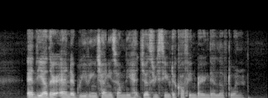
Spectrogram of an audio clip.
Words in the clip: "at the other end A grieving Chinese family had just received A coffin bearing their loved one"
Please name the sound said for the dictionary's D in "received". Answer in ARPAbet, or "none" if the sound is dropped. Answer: D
